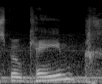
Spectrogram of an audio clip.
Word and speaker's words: Spokane: uh according to flight deck to sim it's pronounced spokane oh yeah that there would be that would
